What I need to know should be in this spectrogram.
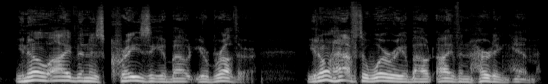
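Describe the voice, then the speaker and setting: This put-on character voice moves along at a fairly quick pace. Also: man, medium pitch for a man. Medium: read story. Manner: warm, gentle.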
